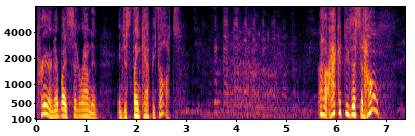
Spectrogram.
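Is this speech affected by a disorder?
Yes: cleft lip and palate; congenital, present from birth; preaches publicly, has preached in over 50 nations; expected never to be able to speak.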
